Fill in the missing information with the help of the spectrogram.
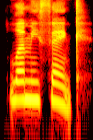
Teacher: Notice how let me often becomes lemmy. Try it. It sounds smoother.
